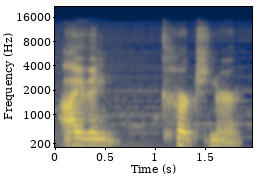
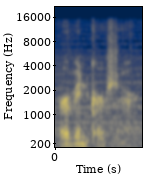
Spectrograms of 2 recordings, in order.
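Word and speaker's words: Irvin Kershner: Is it A, George Lucas, B, Lawrence Kasdan, C, Richard McCord, or D, Ivan Kirchner? To mispronounced fix almost all of Hunters, it's George Lucas, Lawrence Kasdan, Richard Marquand, or D, Irvin Kirchner.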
